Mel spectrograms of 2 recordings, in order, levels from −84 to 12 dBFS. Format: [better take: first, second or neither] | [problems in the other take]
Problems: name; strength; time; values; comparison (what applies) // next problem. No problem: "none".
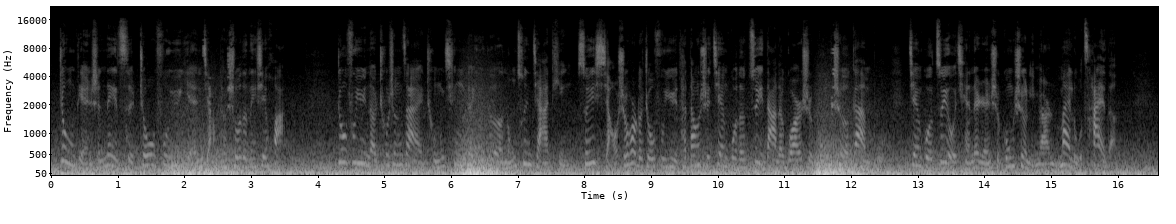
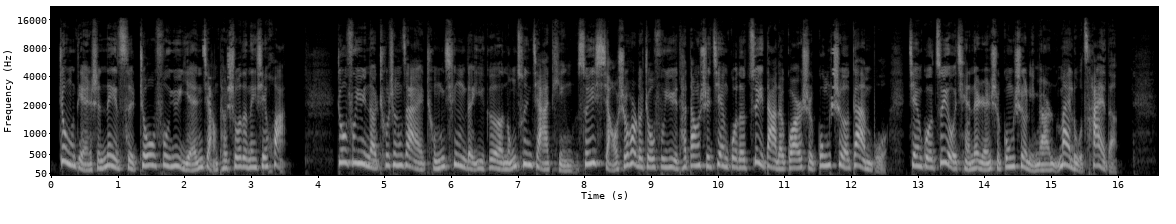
second | wind noise on the microphone; heavy; 4 dB below the speech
